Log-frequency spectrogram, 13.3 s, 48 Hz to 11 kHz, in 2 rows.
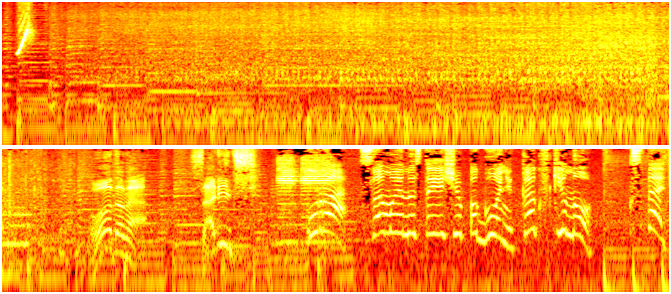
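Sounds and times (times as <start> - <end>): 
rising whine: 0.0 - 7.2
car engine running: 0.1 - 8.1
speech: 7.6 - 13.3.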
